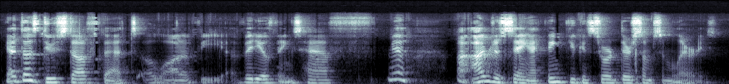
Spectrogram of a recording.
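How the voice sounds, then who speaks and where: A person thinking aloud in casual, rambling, digressive commentary as a video creator, with a creaky voice. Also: medium pitch, sing-song, moderate pace, fairly bright tone.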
